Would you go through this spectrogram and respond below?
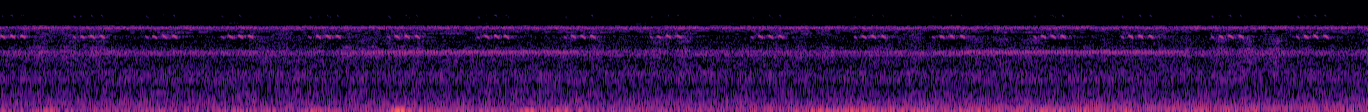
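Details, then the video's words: Crickets and cicadas: regular high-pitched chirps near two per second over a steady insect drone, with a low hum and one brief soft thump. "The Cricket Sounds"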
